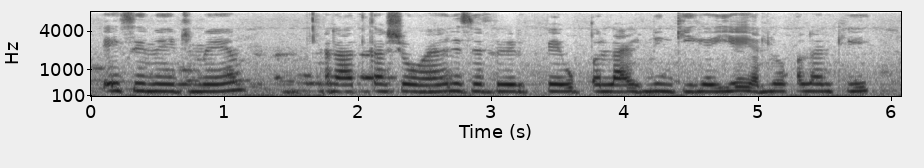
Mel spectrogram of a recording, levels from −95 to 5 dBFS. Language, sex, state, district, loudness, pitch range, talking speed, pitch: Hindi, female, Uttar Pradesh, Lucknow, -13 LUFS, 245-255 Hz, 175 wpm, 250 Hz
